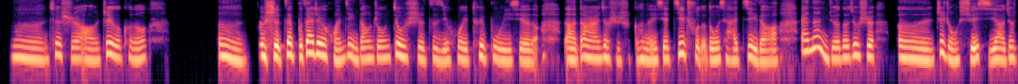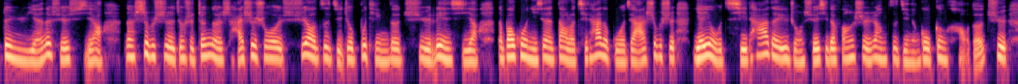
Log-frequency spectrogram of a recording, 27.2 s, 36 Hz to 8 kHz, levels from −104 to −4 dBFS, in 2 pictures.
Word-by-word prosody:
嗯， 185 -4 -2
确 245 +6 0
实 190 -4 -6
啊。 175 -2 -3
这 260 +6 +4
个 210 -4 +1
可 195 0 -9
能， 180 +3 -3 0.9
嗯， 185 -8 +1
就 230 - +5
是 215 +1 +7
在 250 +7 +6
不 210 -1 0
在 275 +4 +8
这 260 -1 +8
个 230 - +6
环 175 -4 -3
境 210 0 0
当 185 +1 -2
中， 195 +1 -2
就 235 -1 +5
是 190 -2 -4
自 175 0 -4
己 160 +1 -2
会 170 0 -2
退 215 +6 0
步 185 -2 -2
一 160 - 0
些 165 0 -1
的， 155 - -5 0.3
呃， 180 -1 +1
当 210 +5 0
然 190 -1 -1
就 205 0 0
是 180 -1 -10
说 170 - -14
可 180 +1 -4
能 170 -1 -1
一 - - +1
些 190 +2 0
基 255 +9 +1
础 205 -4 -3
的 - - -3
东 175 0 +2
西 190 - -8
还 170 -1 -2
记 185 +1 +1
得 155 -1 0
啊。 160 +1 -4 0.3
哎， 300 0 +2
那 370 +2 +4
你 255 - +2
觉 185 0 0
得 200 +1 +1
就 235 +3 +2
是， 215 -2 +1 0.3
嗯， 180 -4 +1
这 285 - +3
种 175 -6 0
学 180 +1 +2
习 175 -4 -1
啊， 180 -1 0
就 195 +3 -1
是 - - -2
对 210 +3 +3
语 170 -3 -2
言 160 +1 -2
的 245 - +4
学 180 -7 -1
习 175 -2 -7
啊， 165 -2 -3 0.3
那 210 0 0
是 255 +5 +1
不 215 - -1
是 200 -3 +1
就 190 +2 -2
是 185 -2 -4
真 220 +7 0
的 195 -6 +1
是 175 - -13
还 180 - -2
是 215 +4 0
说， 190 -2 0
需 195 +6 -8
要 230 -5 +5
自 190 +1 -2
己 160 -4 -5
就 180 - 0
不 210 +6 -1
停 170 -6 -6
地 170 0 0
去 170 +1 -3
练 195 -2 +3
习 160 -1 -2
啊？ 160 - -2 0.3
那 190 - -1
包 210 +3 +7
括 220 -1 +2
你 175 -2 0
现 205 +4 -1
在 185 - 0
到 185 +1 -2
了 160 -1 +1
其 175 +2 -4
他 230 +6 +1
的 210 - +2
国 155 -4 -4
家， 160 0 -2
是 175 +6 -4
不 210 - -3
是 185 -2 -2 0.2
也 190 +3 +6
有 190 -9 +3
其 165 +1 +1
他 240 +8 -1
的 220 -4 +2
一 185 +1 +4
种 160 -2 -5
学 170 +1 +1
习 175 0 -4
的 175 - +3
方 185 +3 -4
式， 185 -4 -2
让 185 -2 -2
自 180 +1 -6
己 155 -2 -6
能 150 0 -8
够 175 0 +1
更 185 +1 -3
好 170 - -13
地 140 - -3
去 195 -1 +1
185 Hz, 290 characters per minute, -20 LUFS, 170-205 Hz, 0.9 s, 在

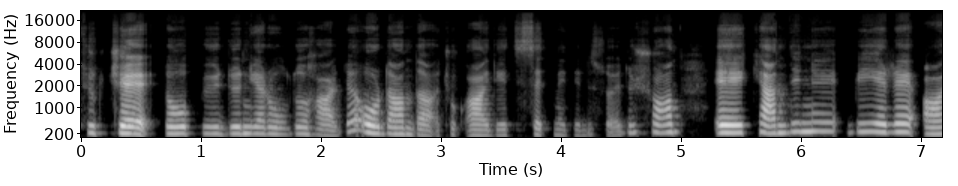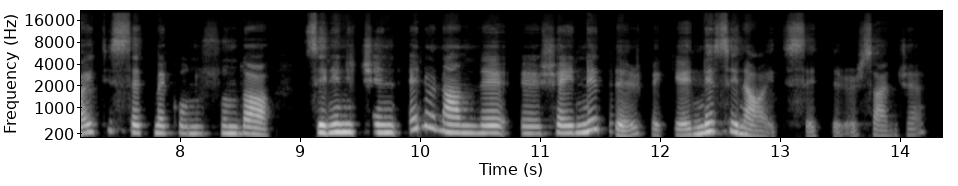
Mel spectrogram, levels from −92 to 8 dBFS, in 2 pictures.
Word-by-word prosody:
Türkçe 220 -3 +5
doğup 210 0 +1
büyüdüğün 205 0 -3
yer 205 -1 -4
olduğu 195 0 -6
hâlde 175 - -6
oradan 200 -5 +3
da 160 -2 -5
çok 175 -3 -20
aidiyet 160 0 -4
hissetmediğini 165 -2 -14
söyledin. 230 +7 -15
Şu 240 +1 -7
an, 245 +2 -1 0.3
eee, 235 0 +10
kendini 265 +4 0
bir 260 +2 -10
yere 255 -1 +2
ait 205 +7 -1
hissetme 235 -6 -7
konusunda 210 -2 -5 0.3
senin 240 +1 +3
için 240 -2 -1
en 340 +3 -6
önemli, 225 -4 -2
eee, 210 -1 -9
şey 225 +2 -3
nedir 260 - -5
peki? 165 0 -9
Ne 250 +6 +1
seni 260 -7 -5
ait 150 -2 -11
hissettirir - - -17
sence? 155 - -17
220 Hz, 140 wpm, -22 LUFS, 195-240 Hz, 0.3 s, eee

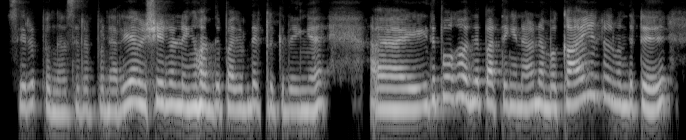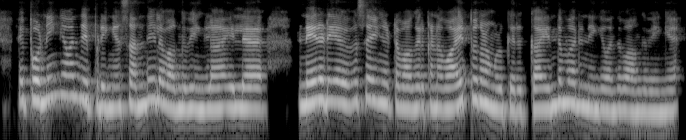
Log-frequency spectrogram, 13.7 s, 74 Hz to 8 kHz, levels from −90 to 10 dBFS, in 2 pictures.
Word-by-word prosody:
சிறப்புங்க. 225 -4 -5
சிறப்பு. 200 -1 -9
நெறையா 215 +7 +1
விஷயங்கள் 240 0 +4
நீங்க 220 0 +5
வந்து 220 0 -1
பகிர்ந்துட்டு 215 +1 -2
இருக்குறீங்க. 200 -1 -3 0.6
ஆ - - -1 0.5
இதுபோக 285 +5 -3
வந்து 260 -1 0
பார்த்தீங்கன்னா, 230 -3 -1
நம்ம 220 -1 +1
காய்கறிகள் 295 +1 0
வந்துட்டு 225 -1 +1 0.6
இப்போ 275 +2 +4
நீங்க 320 +3 -5
வந்து 305 -4 0
எப்பிடிங்க 220 -2 -1
சந்தையில 250 +3 +1
வாங்குவீங்களா? 210 0 +1
இல்ல 220 0 +2 0.6
நேரடியா 265 0 +4
விவசாயிங்கக்கிட்ட 255 -3 -2
வாங்குறக்கான 215 0 -2
வாய்ப்புகள் 260 +3 +1
உங்களுக்கு 205 -2 -2
இருக்கா? 205 +2 -2
எந்த 245 +3 +2
மாரி 235 -2 +1
நீங்க 205 0 -2
வந்து 200 +1 -3
வாங்குவீங்க? 190 0 -2
225 Hz, 145 wpm, -22 LUFS, 210-255 Hz, 0.6 s, நீங்க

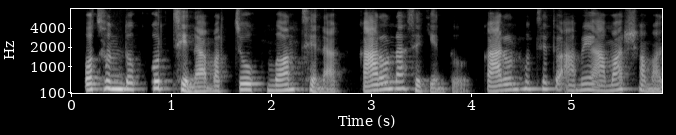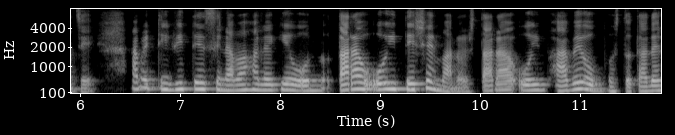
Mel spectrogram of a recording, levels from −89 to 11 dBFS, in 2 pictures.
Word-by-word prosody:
পছন্দ 225 +2 +8 0.3
করছি 245 -3 +3
না। - - 0
আমার 165 0 -5
চোখ 205 0 +5 0.2
মানছে 200 +1 +1
না। - - -3 0.3
কারণ 210 +7 +5
আছে 230 -7 -4
কিন্তু। 135 - -10 0.3
কারণ 180 +5 +3
হচ্ছে 230 0 -3
তো - - -4
আমি 195 +3 -5 0.2
আমার 190 +5 -2
সমাজে - - -6 0.5
আমি 275 +4 -2
টিভিতে 220 +1 0
সিনেমা 190 -3 -2
হলে 195 -2 -1
গিয়ে 200 -2 0
অন 175 - -1 0.3
তারা 200 +4 +5 0.2
ওই 225 - +2 0.2
দেশের 205 +4 +1
মানুষ 150 - -7
তারা 90 +3 -1 0.2
ওইভাবে 190 +1 -2
অভ্যস্ত 155 -3 -9
তাদের 170 +2 -1
200 Hz, 150 wpm, -22 LUFS, 180-225 Hz, 0.5 s, পছন্দ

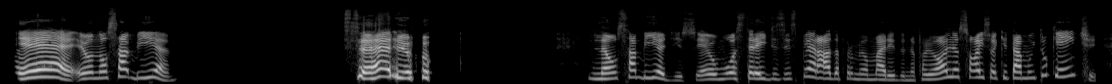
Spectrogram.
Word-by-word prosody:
É. 325 +4 +6
Eu 275 +2 0
não 295 +1 -5
sabia. 310 - -2 1.7
Sério? 290 -1 +6 1.8
Não 260 0 -2
sabia 310 -3 -5
disso. 185 +2 -20
E - - -9
aí 220 - -6
eu 235 - -5
mostrei 265 +1 -4
desesperada 260 +3 -5
para 265 +1 -19
o - - -19
meu 235 -1 -15
marido, 210 -3 -8
né. 195 0 -20
Falei: 230 +2 -11
"Olha 325 +7 -5
só, 325 -1 -8
isso 320 -2 -9
aqui 290 +1 -12
tá 290 0 0
muito 300 +9 -16
quente". 405 +1 -8
280 Hz, 140 wpm, -23 LUFS, 250-325 Hz, 1.8 s, É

